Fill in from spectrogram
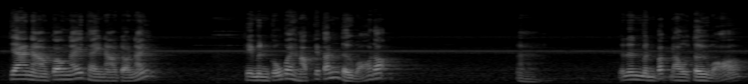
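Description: A man, a Buddhist monk, giving a dharma talk to lay followers in a folksy, repetitive way with humorous asides. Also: mid-range voice. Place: temple hall. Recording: echoey hall with faint ambience.

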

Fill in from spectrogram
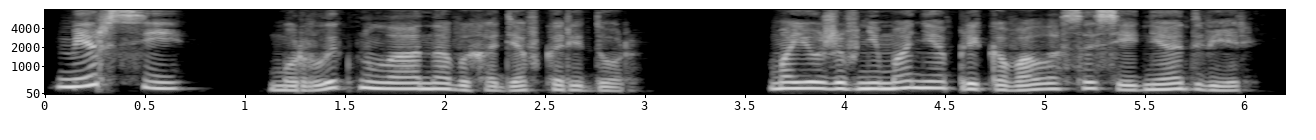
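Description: A woman narrating a first-person audiobook with wry, lively storytelling. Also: mid-range voice, fairly quick, no room sound. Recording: dry close recording.

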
